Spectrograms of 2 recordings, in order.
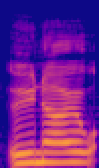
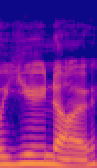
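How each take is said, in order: First: The word begins with an 'oo' sound. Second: The word begins with a 'you' sound. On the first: "You either say uno" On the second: "or you know"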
